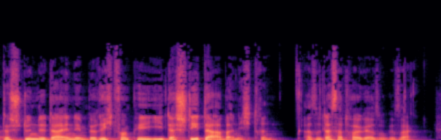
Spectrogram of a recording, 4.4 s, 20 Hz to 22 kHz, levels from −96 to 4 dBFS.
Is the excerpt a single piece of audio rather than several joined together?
yes; 0 cuts

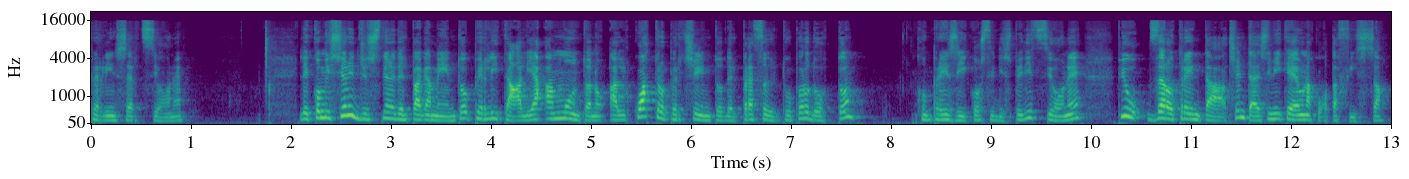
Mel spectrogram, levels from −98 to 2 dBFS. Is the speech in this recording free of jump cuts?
yes; 0 cuts

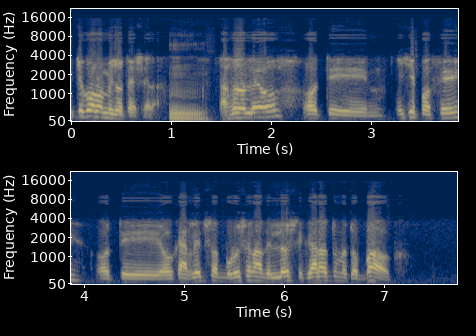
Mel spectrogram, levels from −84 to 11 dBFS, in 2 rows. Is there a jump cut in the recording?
yes; 2 cuts; at 1.4 s, 3.1 s

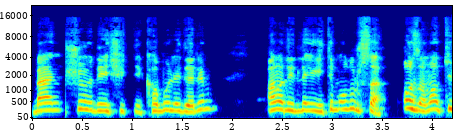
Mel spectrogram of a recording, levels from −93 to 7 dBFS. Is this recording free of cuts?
yes; 0 cuts

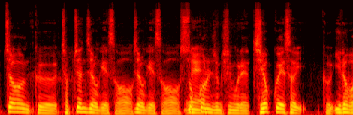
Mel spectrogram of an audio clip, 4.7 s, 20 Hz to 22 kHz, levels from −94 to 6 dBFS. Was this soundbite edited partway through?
yes; 2 cuts; at 1.8 s, 3.3 s

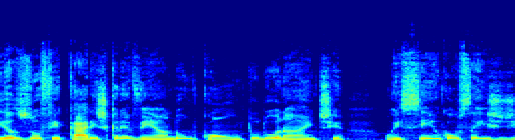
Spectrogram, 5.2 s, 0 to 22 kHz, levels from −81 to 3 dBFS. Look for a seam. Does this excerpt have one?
no; 0 cuts

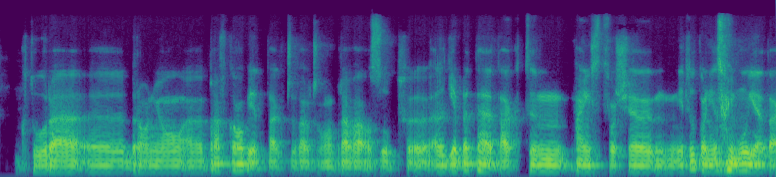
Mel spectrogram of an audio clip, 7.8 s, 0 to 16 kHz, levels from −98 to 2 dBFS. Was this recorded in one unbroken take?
yes; 0 cuts

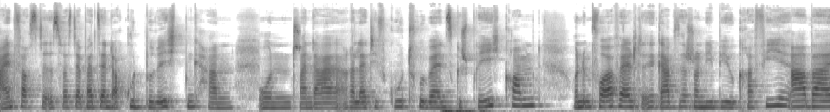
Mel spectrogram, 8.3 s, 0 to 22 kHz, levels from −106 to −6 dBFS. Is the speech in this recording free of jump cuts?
yes; 0 cuts

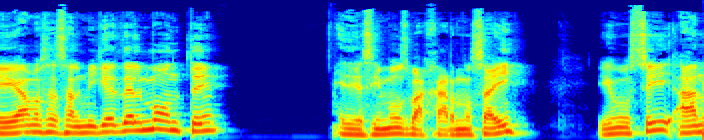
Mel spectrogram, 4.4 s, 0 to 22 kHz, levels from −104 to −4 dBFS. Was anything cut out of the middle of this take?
no; 0 cuts

